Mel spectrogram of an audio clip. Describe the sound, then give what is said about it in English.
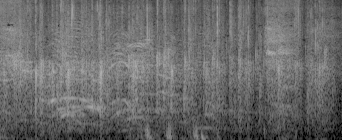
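An audience claps together in a dense, steady wash of hand claps that continues throughout, with some voices mixed into the noise. “Won't you just go and clap your hands and say, devil, get out of my mind.”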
